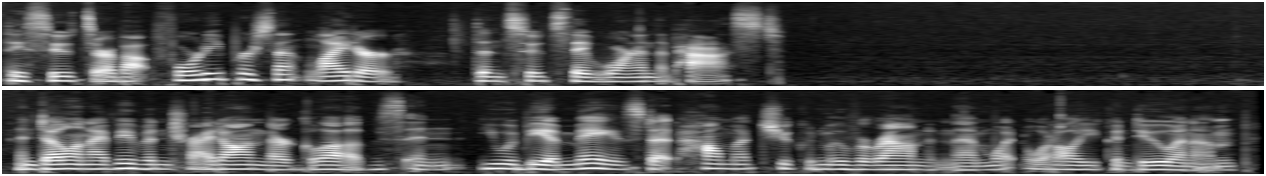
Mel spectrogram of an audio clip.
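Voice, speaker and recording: Female broadcast commentator, conversational explainer, plain-spoken, with a creaky edge. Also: low voice, fairly even intonation, brisk, a bit bright.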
